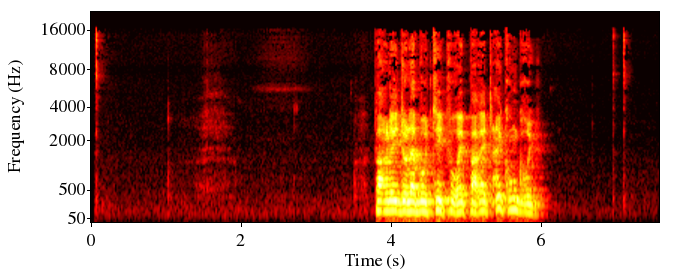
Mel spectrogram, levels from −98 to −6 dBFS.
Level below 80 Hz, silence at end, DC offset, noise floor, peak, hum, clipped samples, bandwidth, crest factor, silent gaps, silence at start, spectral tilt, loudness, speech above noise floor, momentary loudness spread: -62 dBFS; 1.6 s; under 0.1%; -75 dBFS; -2 dBFS; none; under 0.1%; 16.5 kHz; 20 dB; none; 0.05 s; -6 dB/octave; -17 LUFS; 59 dB; 11 LU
